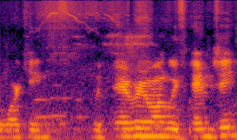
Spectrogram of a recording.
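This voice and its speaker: Music plays in the background as a man with a French accent speaks. His fairly high voice stays in a flat monotone. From France. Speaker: hotel general manager. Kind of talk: formal welcome address.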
